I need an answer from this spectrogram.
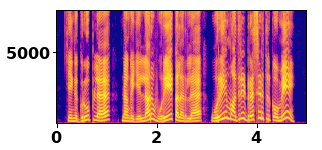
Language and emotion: Tamil, happy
